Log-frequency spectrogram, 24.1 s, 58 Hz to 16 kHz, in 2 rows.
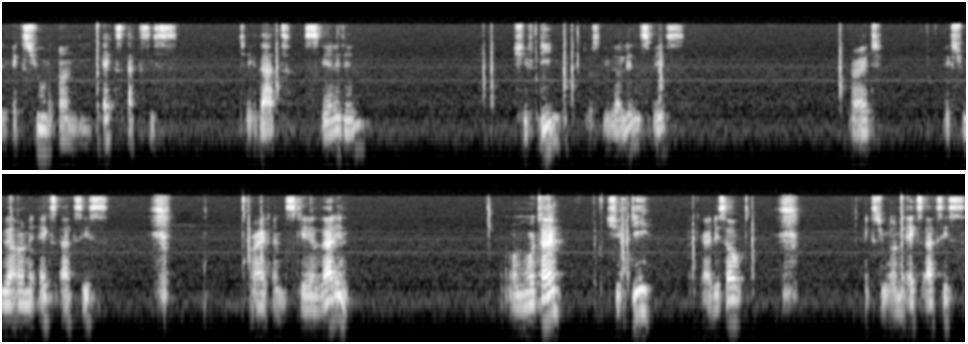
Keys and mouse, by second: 2.1 e, 5.9 s, 8.6 shift+d, 13.4 e, 17.7 s, 21.4 shift+d, 22.5-24.0 drag.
